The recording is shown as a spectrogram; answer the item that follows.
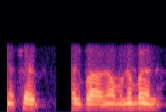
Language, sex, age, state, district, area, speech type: Tamil, male, 60+, Tamil Nadu, Thanjavur, rural, conversation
